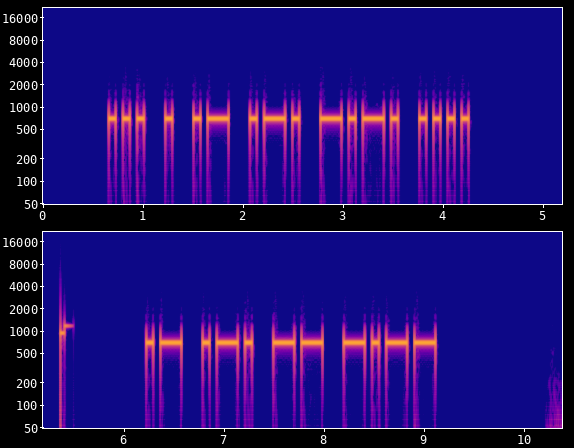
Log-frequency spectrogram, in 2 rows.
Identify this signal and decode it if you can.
Morse code, heard as a keyed tone, about 17 wpm, 700 Hz. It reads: SEARCH ARMY
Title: Sentences from Top 800 Words - New Word Drill - 17wpm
